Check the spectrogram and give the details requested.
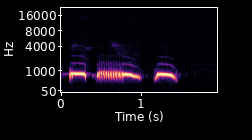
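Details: A spotted dove, recorded for training other doves to call, gives a low, hollow three-part coo: a short note, a longer throbbing note sliding down, then another short note.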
